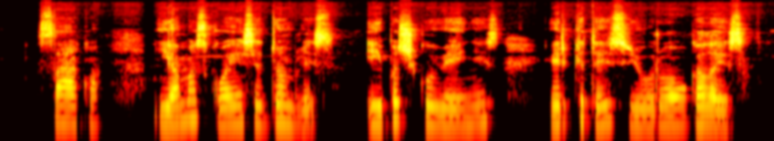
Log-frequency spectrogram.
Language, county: Lithuanian, Alytus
